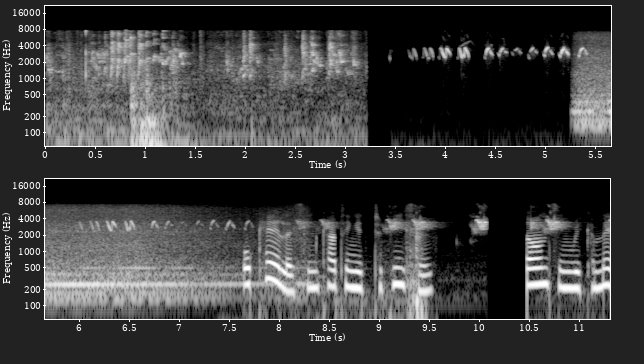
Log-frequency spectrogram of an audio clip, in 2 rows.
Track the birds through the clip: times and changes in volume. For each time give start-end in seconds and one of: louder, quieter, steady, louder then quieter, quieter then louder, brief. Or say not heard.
0.0-11.2 quieter then louder.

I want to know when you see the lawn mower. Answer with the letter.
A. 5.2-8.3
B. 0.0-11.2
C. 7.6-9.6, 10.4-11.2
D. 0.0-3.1
A.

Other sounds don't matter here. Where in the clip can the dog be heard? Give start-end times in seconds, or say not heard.
not heard.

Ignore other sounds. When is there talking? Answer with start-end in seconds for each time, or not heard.
7.6-9.6, 10.4-11.2.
